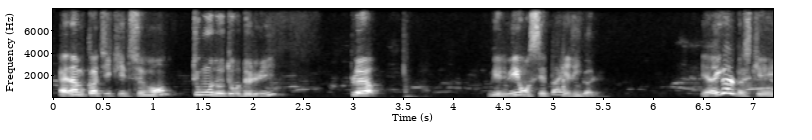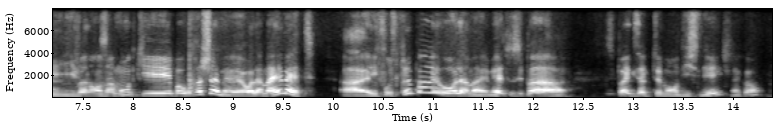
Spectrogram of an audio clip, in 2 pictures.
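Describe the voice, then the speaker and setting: Male rabbi type, lively sermon delivery, mellow tone. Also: high voice, moderate pace, slightly rough. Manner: animated, swinging from loud to soft, acting out dialogue. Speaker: rabbi teaching a class. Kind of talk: animated sermon to a live class.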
